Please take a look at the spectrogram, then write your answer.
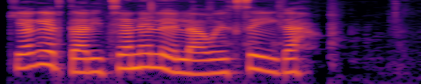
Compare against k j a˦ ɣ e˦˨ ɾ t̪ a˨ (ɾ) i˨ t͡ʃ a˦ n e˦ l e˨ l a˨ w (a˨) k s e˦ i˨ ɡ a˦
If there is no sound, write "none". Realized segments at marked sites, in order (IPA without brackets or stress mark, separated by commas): ɾ, e˨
